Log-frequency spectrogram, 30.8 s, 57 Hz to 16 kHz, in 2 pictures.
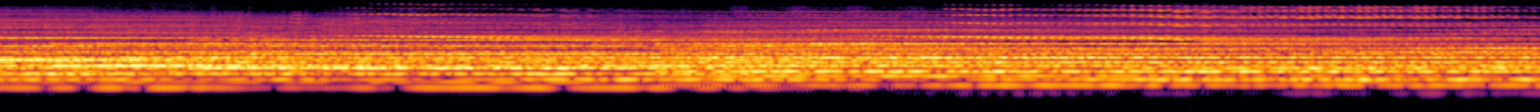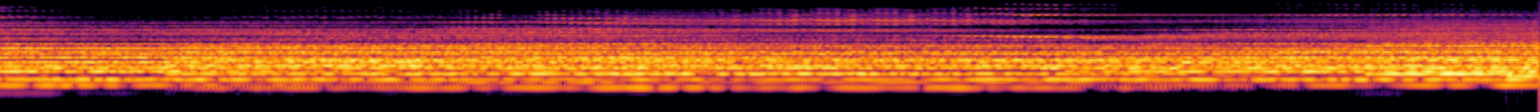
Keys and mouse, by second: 1.1 ctrl+r, 4.6 3, 5.5-6.1 alt+shift+drag, 6.2 s, 8.6 Tab, 11.5 click, 13.3 shift+a, 15.2 s, 17.5 g, 19.1 g, 27.0 d, 27.3 y, 29.1 click, 29.7 g.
